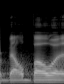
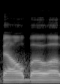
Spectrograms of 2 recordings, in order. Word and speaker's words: Balbo: There's another one out of Indiana that is called Balbo or Balboa. It looks like Balboa, but it's actually pronounced Balbo.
